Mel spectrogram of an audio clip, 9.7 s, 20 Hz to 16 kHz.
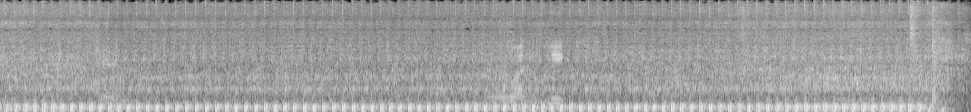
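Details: Yamaha Mio Sporty, 59 all-stock setup with stock carb (main jet 120, slow jet 38, air screw 2.5 turns), cold: single-cylinder putter at a steady, even beat of about 3.5 firings a second, then shut off; clean healthy cold idle.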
